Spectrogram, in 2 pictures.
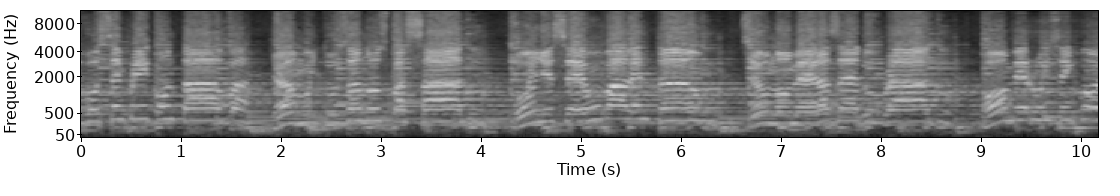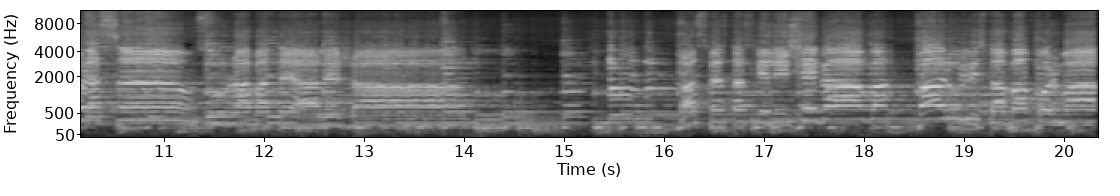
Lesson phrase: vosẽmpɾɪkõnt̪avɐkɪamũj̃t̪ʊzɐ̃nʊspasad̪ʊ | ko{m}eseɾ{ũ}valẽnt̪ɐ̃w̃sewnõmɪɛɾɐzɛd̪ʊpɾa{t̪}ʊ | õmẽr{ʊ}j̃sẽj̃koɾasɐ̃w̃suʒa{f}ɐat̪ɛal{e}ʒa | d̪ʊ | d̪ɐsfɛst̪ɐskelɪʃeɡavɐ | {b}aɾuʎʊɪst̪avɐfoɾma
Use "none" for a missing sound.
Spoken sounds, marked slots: ɲ, ũ, d̪, u, v, e, b

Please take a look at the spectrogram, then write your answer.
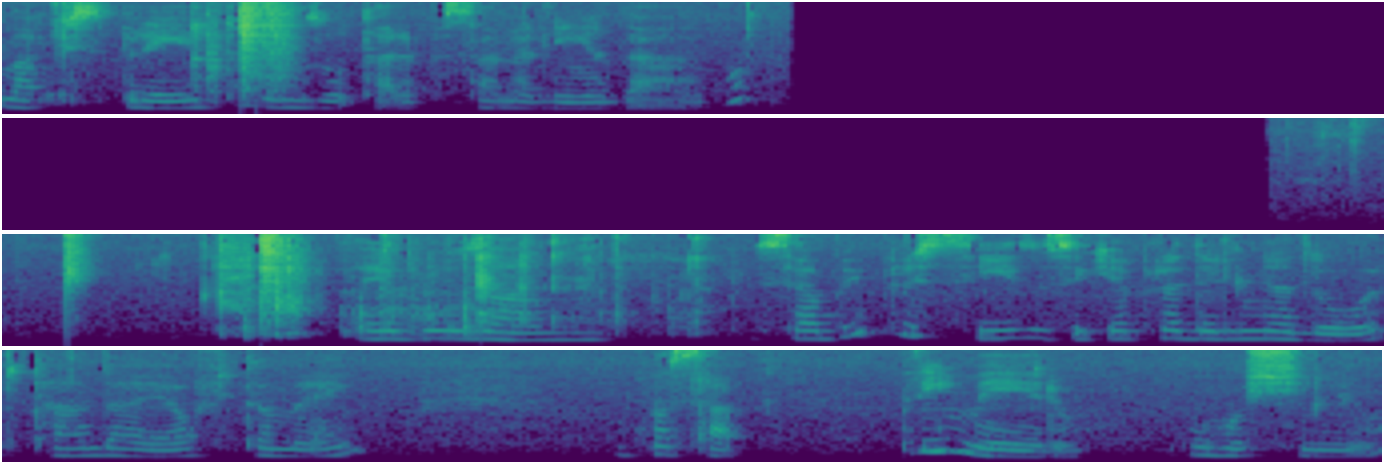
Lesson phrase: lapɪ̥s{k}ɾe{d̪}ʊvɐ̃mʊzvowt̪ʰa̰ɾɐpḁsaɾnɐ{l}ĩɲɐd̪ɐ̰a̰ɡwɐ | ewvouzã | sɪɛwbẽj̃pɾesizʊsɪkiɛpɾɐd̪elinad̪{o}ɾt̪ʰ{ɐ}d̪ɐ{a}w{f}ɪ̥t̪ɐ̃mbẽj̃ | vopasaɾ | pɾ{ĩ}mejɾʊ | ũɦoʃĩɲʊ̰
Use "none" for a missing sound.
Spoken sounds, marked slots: p, t̪, l, o, a, ɛ, f, i

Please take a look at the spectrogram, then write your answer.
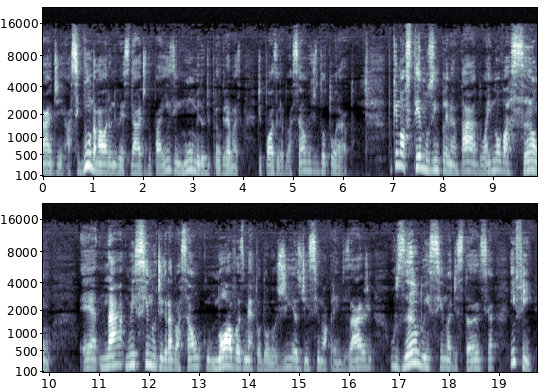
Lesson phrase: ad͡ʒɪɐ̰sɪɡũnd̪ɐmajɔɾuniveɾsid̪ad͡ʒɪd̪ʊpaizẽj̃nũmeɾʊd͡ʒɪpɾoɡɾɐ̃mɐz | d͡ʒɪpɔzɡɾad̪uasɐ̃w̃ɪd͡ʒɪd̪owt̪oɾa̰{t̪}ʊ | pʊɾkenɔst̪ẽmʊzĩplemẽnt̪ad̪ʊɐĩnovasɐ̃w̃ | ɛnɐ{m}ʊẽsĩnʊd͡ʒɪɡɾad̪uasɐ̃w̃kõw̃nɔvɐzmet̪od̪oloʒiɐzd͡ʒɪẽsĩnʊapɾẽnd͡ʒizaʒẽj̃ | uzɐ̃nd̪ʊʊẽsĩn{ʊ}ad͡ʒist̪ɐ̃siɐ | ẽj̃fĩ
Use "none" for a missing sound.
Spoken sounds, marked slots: d̪, n, ʊ

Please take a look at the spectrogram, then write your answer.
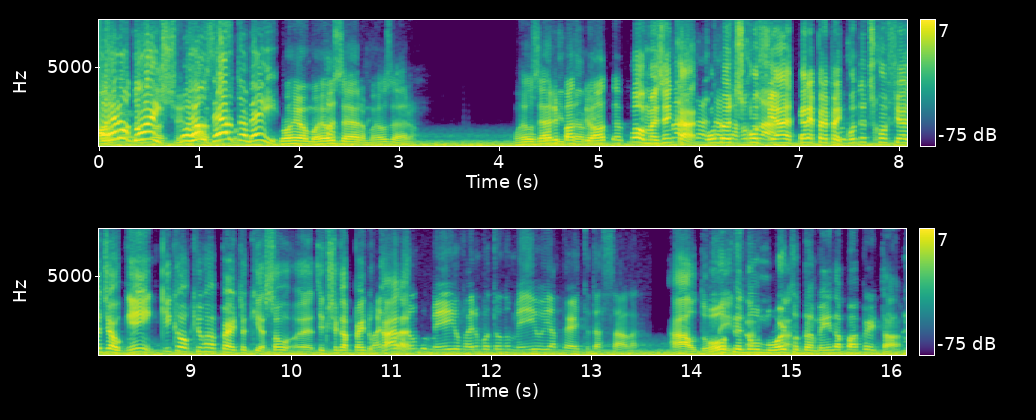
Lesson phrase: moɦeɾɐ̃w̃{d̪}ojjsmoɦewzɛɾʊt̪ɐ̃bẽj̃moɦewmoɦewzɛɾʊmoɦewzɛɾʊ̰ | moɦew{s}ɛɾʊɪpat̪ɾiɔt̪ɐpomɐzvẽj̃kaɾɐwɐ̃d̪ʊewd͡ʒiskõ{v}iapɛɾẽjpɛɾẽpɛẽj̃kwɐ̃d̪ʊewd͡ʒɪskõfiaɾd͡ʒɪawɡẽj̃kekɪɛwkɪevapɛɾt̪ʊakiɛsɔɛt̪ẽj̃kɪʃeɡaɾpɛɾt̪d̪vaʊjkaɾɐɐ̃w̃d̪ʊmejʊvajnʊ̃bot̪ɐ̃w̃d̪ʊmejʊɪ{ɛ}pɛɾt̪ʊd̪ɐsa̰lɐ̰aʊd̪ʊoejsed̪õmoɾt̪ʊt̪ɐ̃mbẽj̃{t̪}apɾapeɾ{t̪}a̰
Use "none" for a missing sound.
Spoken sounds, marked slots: d̪, z, f, a, d̪, t̪

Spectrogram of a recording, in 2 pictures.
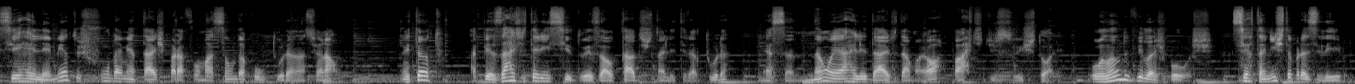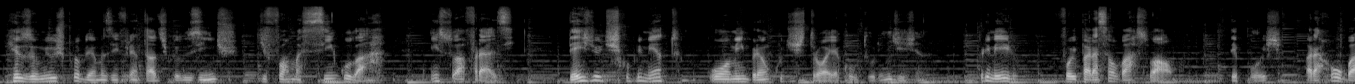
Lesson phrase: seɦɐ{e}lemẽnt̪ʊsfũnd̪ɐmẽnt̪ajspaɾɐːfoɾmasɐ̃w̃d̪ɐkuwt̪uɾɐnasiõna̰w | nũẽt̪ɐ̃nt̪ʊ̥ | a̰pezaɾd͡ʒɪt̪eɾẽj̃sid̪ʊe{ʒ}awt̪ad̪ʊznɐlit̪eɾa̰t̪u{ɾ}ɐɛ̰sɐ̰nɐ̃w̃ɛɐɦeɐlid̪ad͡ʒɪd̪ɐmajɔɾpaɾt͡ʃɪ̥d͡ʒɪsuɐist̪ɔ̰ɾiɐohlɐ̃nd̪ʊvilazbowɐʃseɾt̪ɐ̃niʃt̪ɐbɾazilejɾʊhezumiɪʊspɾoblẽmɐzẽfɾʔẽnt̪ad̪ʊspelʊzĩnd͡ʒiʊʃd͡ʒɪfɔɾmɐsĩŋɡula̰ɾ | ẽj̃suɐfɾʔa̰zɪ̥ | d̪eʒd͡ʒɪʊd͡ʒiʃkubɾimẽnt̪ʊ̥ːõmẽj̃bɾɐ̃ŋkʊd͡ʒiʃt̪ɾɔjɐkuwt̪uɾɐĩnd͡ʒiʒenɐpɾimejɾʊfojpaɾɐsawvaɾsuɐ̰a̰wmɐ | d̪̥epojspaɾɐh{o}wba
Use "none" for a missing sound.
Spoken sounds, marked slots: e, z, ɾ, o

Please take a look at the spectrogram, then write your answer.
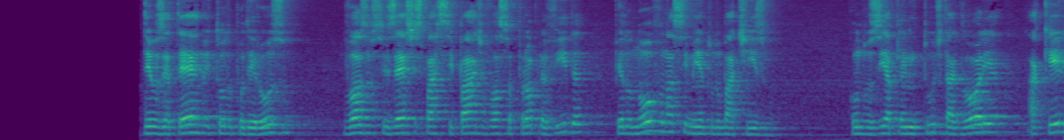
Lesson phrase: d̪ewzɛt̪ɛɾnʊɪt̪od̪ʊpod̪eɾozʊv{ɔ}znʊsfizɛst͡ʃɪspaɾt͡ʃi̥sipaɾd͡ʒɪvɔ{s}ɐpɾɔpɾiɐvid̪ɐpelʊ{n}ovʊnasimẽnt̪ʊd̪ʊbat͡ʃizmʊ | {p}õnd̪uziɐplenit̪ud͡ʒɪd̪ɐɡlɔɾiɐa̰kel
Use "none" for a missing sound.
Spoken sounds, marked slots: ɔ, s, n, k

